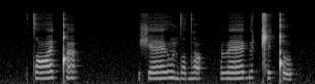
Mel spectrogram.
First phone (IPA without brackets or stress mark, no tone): tˤ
